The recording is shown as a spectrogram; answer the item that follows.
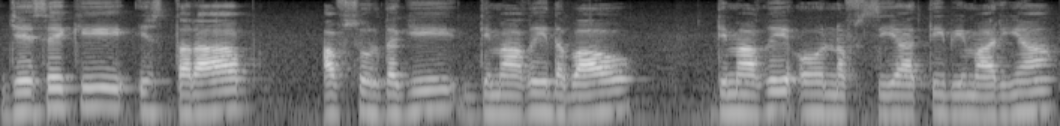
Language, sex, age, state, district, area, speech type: Urdu, male, 18-30, Delhi, East Delhi, urban, spontaneous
